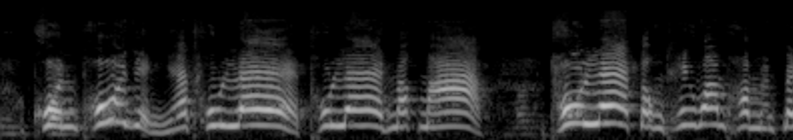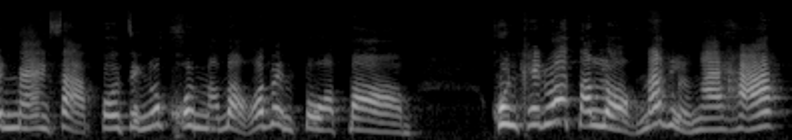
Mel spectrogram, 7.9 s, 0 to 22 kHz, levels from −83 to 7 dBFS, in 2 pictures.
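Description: A short speech recording, and nothing in it sounds technically wrong.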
